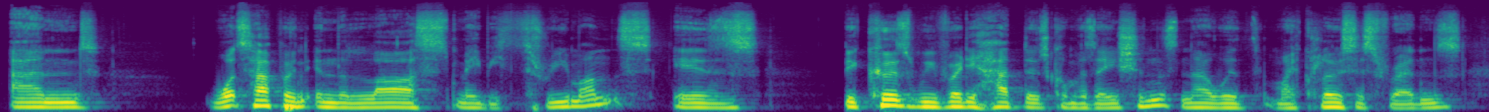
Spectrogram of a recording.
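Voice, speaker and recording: A young man from the UK with a medium-pitched, slightly mellow voice talks at normal speed on a podcast. He's a guest recounting personal stories with openness and reflection, frequently restarting, in candid conversation.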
